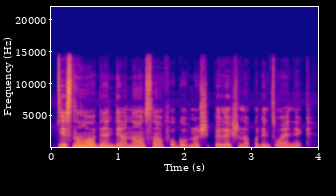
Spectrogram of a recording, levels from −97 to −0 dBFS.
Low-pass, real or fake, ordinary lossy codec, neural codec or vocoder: 14.4 kHz; real; none; none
